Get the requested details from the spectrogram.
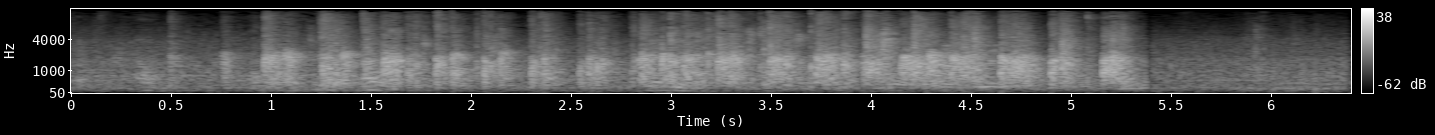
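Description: A group of people applaud.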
